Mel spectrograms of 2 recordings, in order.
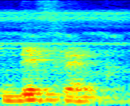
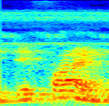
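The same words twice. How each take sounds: First: "ডিফারেন্ট" as DIF-rent; "ডিফারেন্ট" without its middle a; correct pronunciation. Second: "ডিফারেন্ট" as di-fa-rent; "ডিফারেন্ট" in three syllables; mistaken pronunciation. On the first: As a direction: say "ডিফারেন্ট" in two syllables. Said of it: "এটা হবে". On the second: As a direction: say "ডিফারেন্ট" with a full middle a. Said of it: "ডিফারেন্ট না". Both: Shown as a demonstration.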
